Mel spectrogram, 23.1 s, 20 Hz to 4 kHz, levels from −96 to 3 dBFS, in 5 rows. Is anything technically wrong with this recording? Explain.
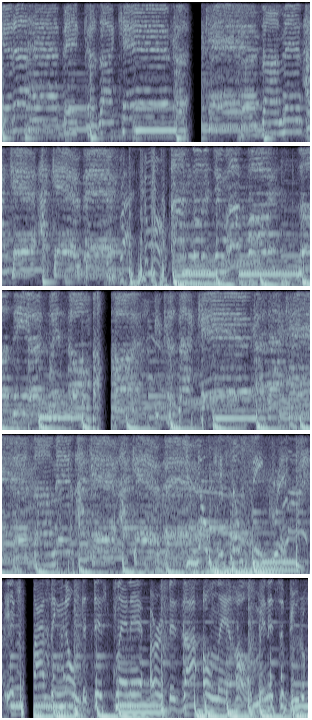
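Yes, there are two kinds of fault, heard through a narrowband call path with nothing above 4 kHz, which fits a G.711-type codec.

Long network dropout at 2.78–2.99 s and 18.79–18.96 s: the audio most likely stopped arriving, so the last sound smears into a fading buzz and then falls into silence before resuming.

Repeated packet loss (robotic sound) at 10.54–10.88 s: four short gaps, the longest 187 ms, are patched back to back, giving choppy stutter with pieces missing rather than one clean silence.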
